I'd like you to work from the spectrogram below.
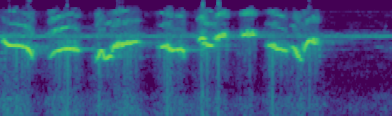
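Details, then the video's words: Oriental magpie-robin giving a loud run of about eight clear whistled notes, swooping and rising, closely spaced over two and a half seconds, then stopping, a faint steady high tone in the background. "เสียงนกกางเขนบ้านหรือนกบินหลาขี้ควายใต้ [ Mới nhất ] Chòe than HÓT CỰC ĐÃ || Luyện chòe than hót gi"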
